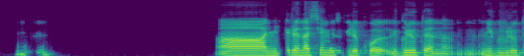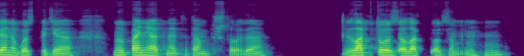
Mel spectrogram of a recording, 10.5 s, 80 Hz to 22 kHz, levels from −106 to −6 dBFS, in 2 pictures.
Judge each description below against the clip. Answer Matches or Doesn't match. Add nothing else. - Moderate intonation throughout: Doesn't match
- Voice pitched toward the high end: Doesn't match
